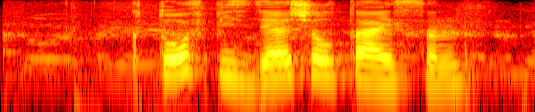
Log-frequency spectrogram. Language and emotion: Russian, neutral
